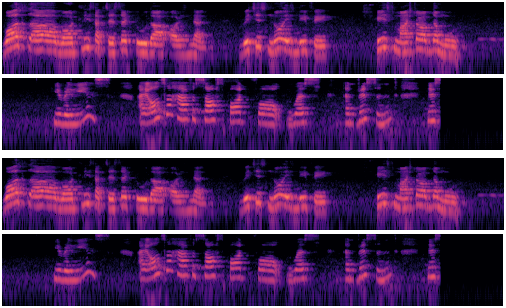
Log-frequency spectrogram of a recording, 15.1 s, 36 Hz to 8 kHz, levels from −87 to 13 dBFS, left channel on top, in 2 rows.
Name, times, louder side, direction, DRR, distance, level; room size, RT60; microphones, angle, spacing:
voice 1, 0.0-3.2 3.6-4.9 5.6-6.9, left 3 dB, 40° left, 0.6 m, -25 dB
voice 2, 8.3-9.0 9.3-12.3 12.7-14.1, left 4 dB, 65° left, 2.0 m, -30 dB
head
